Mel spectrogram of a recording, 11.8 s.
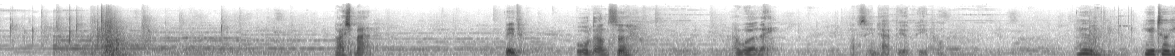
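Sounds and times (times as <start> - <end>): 
door thunking shut: 1.0 - 1.4
speech: 3.4 - 3.9, 5.0 - 6.5, 7.3 - 7.8, 8.5 - 9.9, 10.8 - 11.7.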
